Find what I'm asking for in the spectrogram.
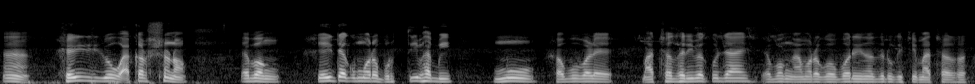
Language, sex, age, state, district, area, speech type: Odia, male, 45-60, Odisha, Kendrapara, urban, spontaneous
